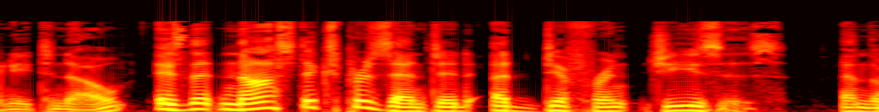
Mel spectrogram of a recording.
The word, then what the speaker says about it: Gnostics: They called themselves Gnostics, spelled with a silent G, like Gary Gnu.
